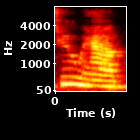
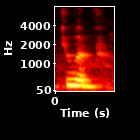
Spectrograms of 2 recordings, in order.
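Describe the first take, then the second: First: The word have is pronounced in full. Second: The word have is reduced to a weak form.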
